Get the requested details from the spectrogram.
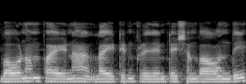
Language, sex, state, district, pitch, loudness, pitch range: Telugu, male, Telangana, Hyderabad, 130 Hz, -15 LUFS, 130-135 Hz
